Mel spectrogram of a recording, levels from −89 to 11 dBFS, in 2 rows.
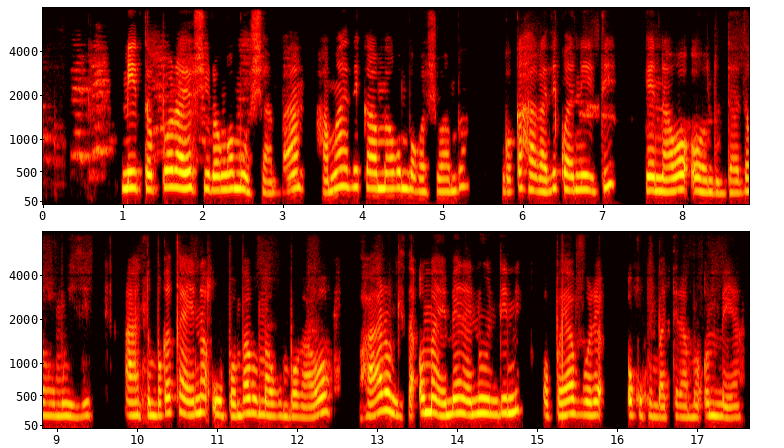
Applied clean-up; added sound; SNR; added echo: none; none; none; none.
